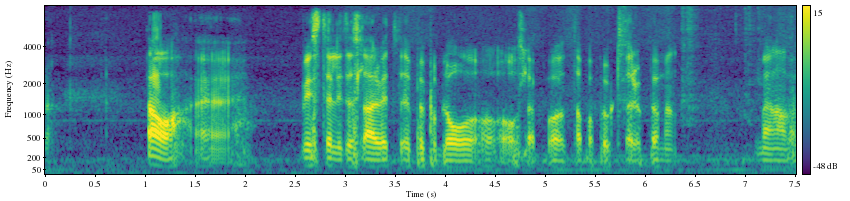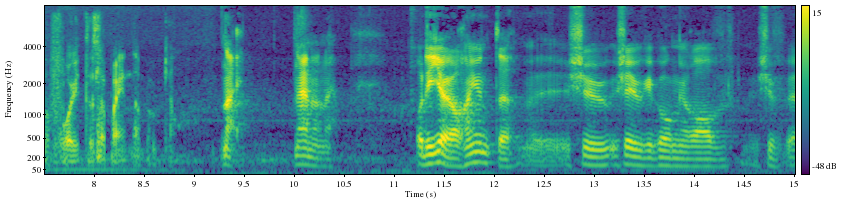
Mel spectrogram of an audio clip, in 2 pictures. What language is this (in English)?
Swedish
